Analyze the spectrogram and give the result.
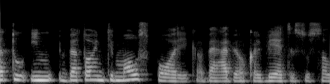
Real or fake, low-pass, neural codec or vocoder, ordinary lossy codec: real; 7.2 kHz; none; AAC, 48 kbps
